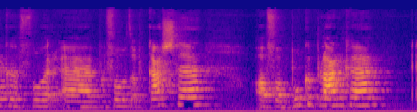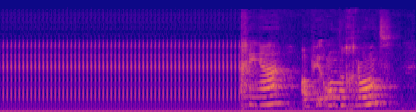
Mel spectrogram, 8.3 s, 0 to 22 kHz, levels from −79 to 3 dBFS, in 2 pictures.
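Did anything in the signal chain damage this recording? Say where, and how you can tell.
Yes, a system hang loop at the driver or buffer stage: from 4.13 to 6.59 s one 40 ms chunk repeats exactly, about sixty times, giving a steady 25 Hz buzz. The waveform shows identical blocks, and the spectrogram shows vertical stripes with harmonics spaced 25 Hz apart.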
